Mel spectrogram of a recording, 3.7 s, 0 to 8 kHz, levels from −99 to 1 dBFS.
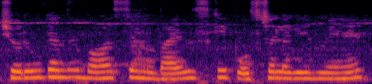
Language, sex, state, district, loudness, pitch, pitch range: Hindi, female, Uttar Pradesh, Ghazipur, -33 LUFS, 225 Hz, 210-245 Hz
